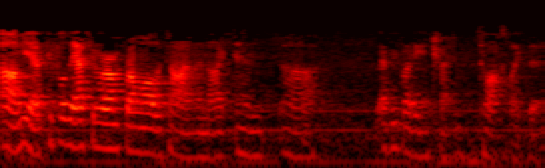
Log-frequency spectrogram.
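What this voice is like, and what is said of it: Slight Southern New Jersey accent. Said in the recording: “a touch of an accent ... traced it back to a sort of Southern New Jersey”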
